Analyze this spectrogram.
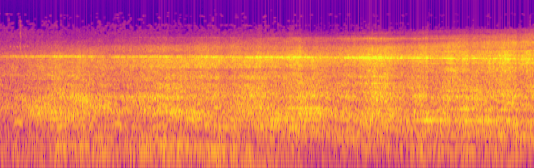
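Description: Twin-engine jet airliner climbing out overhead at takeoff power: a loud, steady roar with a thin high whine over it, growing louder over the first two seconds and then holding.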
